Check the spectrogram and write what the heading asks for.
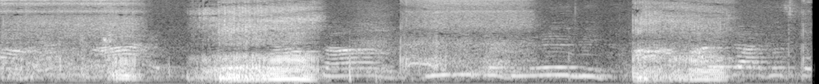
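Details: Sleeping: loud, rough, snorting snores in repeated cycles with squeaky whistling tones; heavy snoring.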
